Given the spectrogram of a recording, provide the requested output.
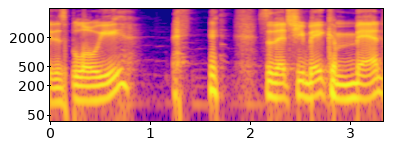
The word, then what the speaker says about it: Blois: Escort Joan to, how do you say this, Blois?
